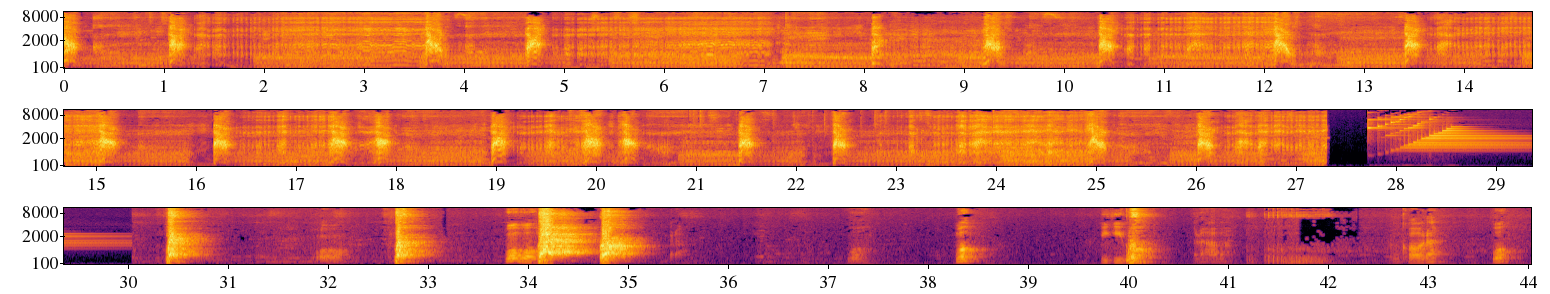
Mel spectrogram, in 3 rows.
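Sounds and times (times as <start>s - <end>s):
dog growling: 0.0s - 27.4s, 40.7s - 42.2s
sharp dog bark: 30.4s - 30.9s, 32.7s - 33.1s, 34.1s - 35.3s, 40.0s - 40.4s.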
